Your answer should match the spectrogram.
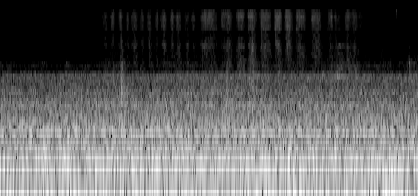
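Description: Faint rubbing and small irregular clicks of electrical tape being pressed and smoothed onto a mold box, over steady low background noise.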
